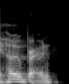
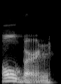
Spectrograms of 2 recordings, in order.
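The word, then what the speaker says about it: Holborn: made me say hurn because I say hurn that's how I pronounce it it's hurn h o l b o r n hurn and they were like that's not how it's pronounced and so I sort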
